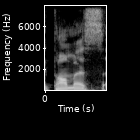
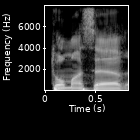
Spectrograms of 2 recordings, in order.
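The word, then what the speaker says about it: Tomasa: wonderful uh tomaser and i've learned to say his name because we're not supposed to say thomas and we're not supposed to say ceres so it's tomaser and it sounds very very nice um i am very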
